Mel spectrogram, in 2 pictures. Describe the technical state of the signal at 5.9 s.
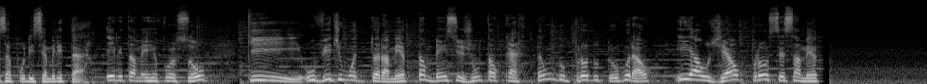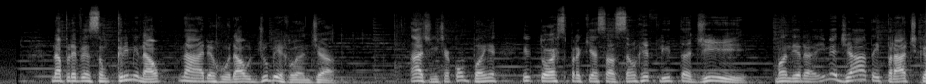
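At 5.9 s the signal is intact, with no dropout, distortion, glitch or other audible fault at that moment.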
